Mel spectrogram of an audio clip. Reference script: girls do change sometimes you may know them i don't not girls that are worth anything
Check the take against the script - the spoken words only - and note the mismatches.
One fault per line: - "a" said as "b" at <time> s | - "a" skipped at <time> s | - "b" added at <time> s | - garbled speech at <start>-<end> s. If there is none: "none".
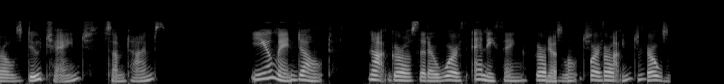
- "know them i" skipped at 2.9 s
- garbled speech at 5.3-6.7 s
